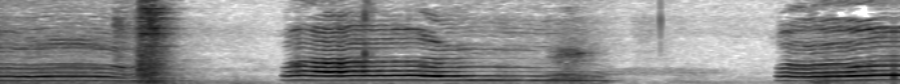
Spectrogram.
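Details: Pet cat meowing indoors soon after being fed: long, drawn-out, tonal meows with a steady pitch, a slight rise and rich overtones. Three meows are separated by short gaps, with a brief click between the first two.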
